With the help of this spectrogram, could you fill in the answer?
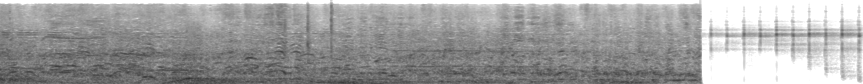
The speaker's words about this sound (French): Résistance encore des dizaines de personnes au Vieux-Port de Marseille pour dénoncer le couvre-feu. Liberté, scandent les manifestants. Écoutez.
